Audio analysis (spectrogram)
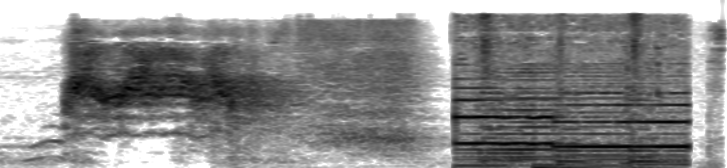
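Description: A kitten gives a long, drawn-out meow with a wavering pitch, followed by a louder, sustained yowling cry that cuts off abruptly; both are close and alone.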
